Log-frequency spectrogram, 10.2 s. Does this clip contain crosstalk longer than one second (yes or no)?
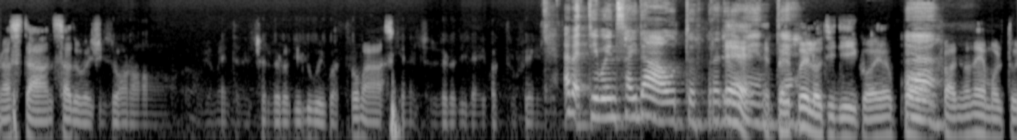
no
